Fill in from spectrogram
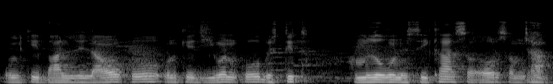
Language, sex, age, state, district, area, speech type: Hindi, male, 30-45, Uttar Pradesh, Chandauli, rural, spontaneous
